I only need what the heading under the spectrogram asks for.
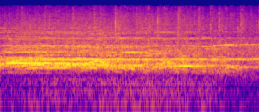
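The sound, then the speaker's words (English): A crowd breaks into sustained applause mixed with cheering and a few whoops for the speaker's mother on his birthday, a dense steady roar of clapping that holds loud for several seconds before easing slightly. “First and foremost, give Mama Freeman her round of applause.”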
